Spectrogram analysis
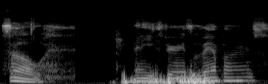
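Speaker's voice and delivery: hushed, quiet tone. Playing your character in a role-play, you comment to another character: hushed tone. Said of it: "kind of like in a hushed tone".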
